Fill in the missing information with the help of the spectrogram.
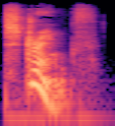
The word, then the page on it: strength: British English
